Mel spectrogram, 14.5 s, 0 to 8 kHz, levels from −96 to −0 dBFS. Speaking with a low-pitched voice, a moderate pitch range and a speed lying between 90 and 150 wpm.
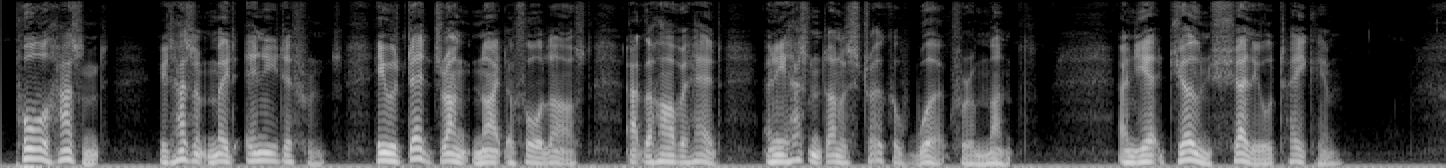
No: low, 110 Hz; wide, 6.0 semitones; average, 145 wpm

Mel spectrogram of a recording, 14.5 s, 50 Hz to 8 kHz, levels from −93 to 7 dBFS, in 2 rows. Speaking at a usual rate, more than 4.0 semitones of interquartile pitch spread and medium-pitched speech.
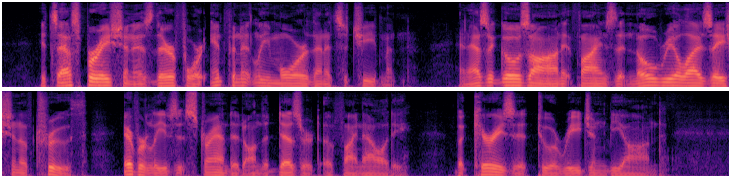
No: average, 155 wpm; average, 4.4 semitones; very low, 90 Hz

